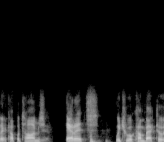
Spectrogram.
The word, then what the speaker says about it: Eretz: Eretz is how it's said.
